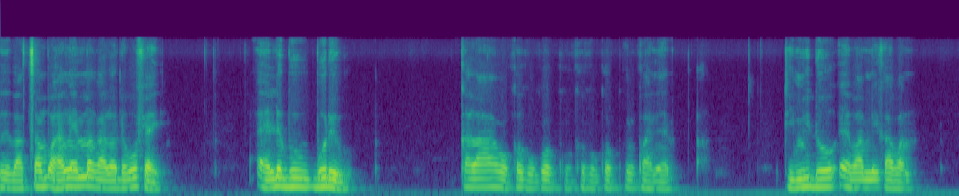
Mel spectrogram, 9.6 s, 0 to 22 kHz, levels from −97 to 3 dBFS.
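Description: From start to finish, the speech carries 4-bit ADPCM compression. Each sample is stored as a small coarse step from a predicted value. The step size adapts to the level. The leftover error is a broadband noise that rises and falls with the speech. It is plainly audible as a gritty hiss riding on the louder syllables. Nothing is present above 10.6 kHz. That cut-off points to a reduced sample rate, which fits a bitrate near 89 kbps.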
